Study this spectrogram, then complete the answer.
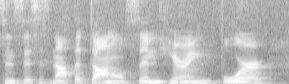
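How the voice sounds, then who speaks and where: A woman speaks at a fairly slow pace with a fairly low pitch, over noticeable background noise and audible room echo. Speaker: community member making public comment. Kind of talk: public comment at meeting. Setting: board meeting, microphone. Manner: loud.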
